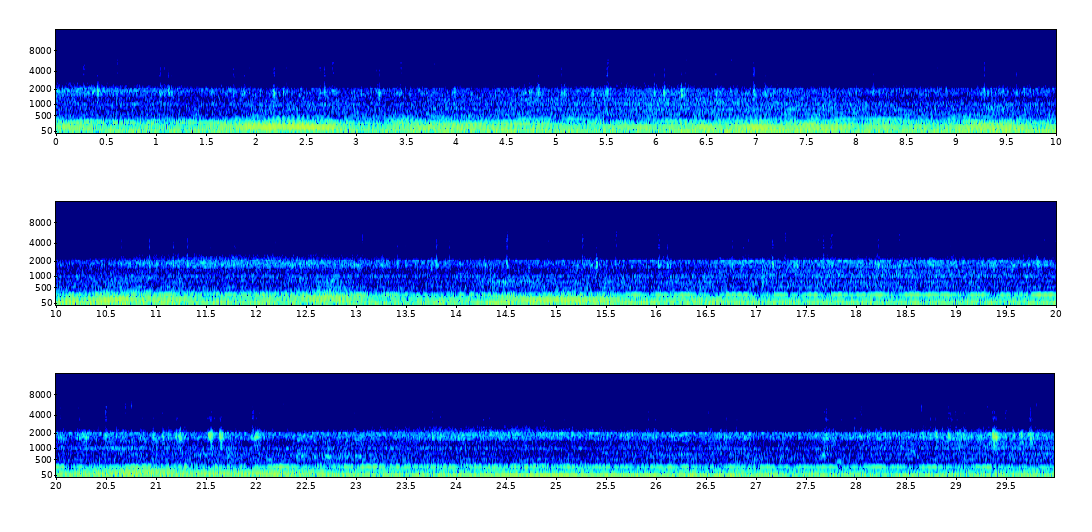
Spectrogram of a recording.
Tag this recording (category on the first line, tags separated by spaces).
Soundscapes > Nature
nature alice-holt-forest natural-soundscape sound-installation data-to-sound soundscape raspberry-pi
